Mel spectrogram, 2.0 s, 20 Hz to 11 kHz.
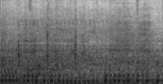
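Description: Yamaha LC135 V8 underbone motorcycle's single-cylinder four-stroke engine running at low revs as the bike pulls away slowly, with a steady, rapid pulsing exhaust beat.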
